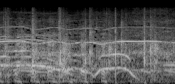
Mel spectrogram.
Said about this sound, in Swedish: Han får en applåd av oss.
